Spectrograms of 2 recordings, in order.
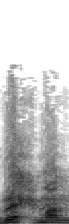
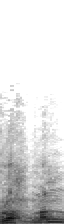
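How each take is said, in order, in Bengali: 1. প্রথম স্বরটি 'e' ধ্বনি। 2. প্রথম স্বরটি খোলা 'a' ধ্বনি। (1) "নামটাও বিকৃতি করে রেখেছে" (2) "রহমান নয়"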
